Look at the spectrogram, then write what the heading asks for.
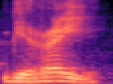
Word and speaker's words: virrey: como agudas por ejemplo la palabra virrey es una palabra cuya tónica está en la última sílaba pero ésta no se tilde las palabras graves las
